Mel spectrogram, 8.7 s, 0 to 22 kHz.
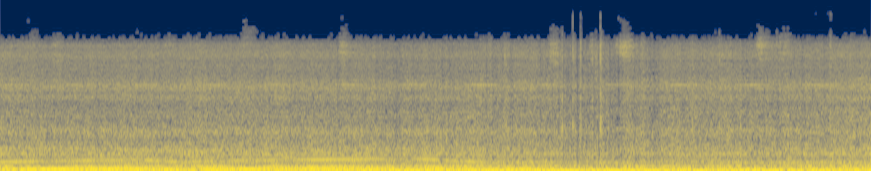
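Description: Volvo D10A285 diesel engine of a Volvo B10TL double-decker bus, heard from inside the cabin, pulling under load with a rising whine that dips briefly, climbs again, then falls away about four and a half seconds in as the engine eases off.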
